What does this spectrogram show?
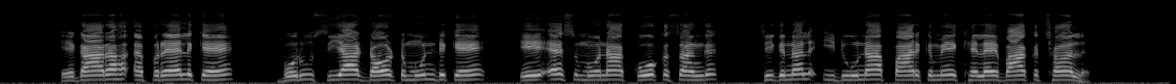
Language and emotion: Maithili, neutral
